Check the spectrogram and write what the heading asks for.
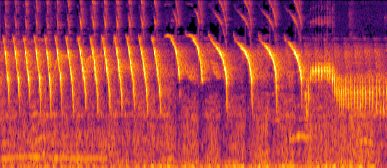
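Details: Panda canary song, gacor, played to excite and train canaries: about fifteen quick descending whistled notes speeding into slower wide sweeps, ending on a short buzzy phrase.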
